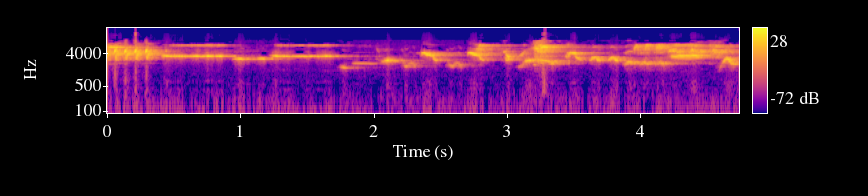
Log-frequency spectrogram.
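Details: Varied ngentrok song of an Asian pied starling, used as a training therapy for pet magpie robins: bursts of harsh chatter, short whistled notes and tumbling scratchy phrases, dense and continuous throughout.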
